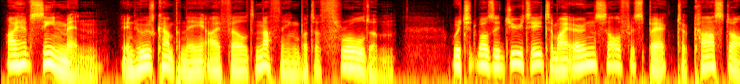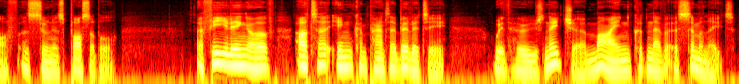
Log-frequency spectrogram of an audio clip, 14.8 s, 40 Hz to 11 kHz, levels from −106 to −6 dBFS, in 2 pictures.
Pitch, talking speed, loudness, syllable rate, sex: 110 Hz, 170 wpm, -20 LUFS, 5.4 syllables/s, male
